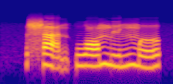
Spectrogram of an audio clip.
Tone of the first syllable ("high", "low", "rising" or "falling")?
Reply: low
